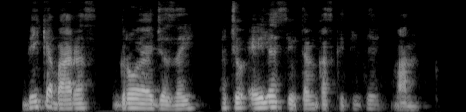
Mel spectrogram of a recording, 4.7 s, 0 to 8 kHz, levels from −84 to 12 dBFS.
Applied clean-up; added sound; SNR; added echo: neural mask model Resemble Enhance denoiser.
